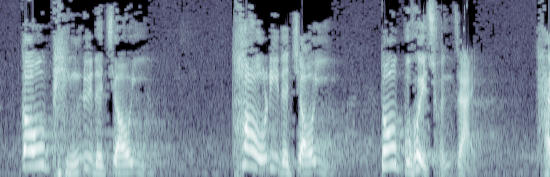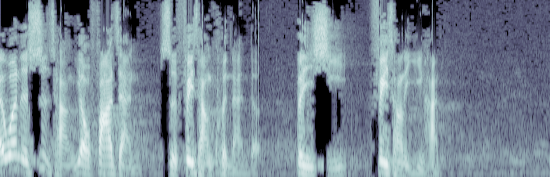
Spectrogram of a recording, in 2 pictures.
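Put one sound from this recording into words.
A middle-aged man speaks formally into a microphone in a large hall.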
